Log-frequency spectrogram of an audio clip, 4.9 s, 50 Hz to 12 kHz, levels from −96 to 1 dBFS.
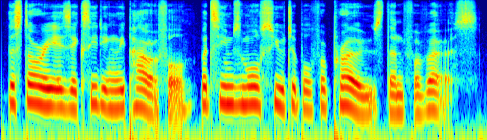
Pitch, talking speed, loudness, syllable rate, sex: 180 Hz, 170 wpm, -16 LUFS, 5.2 syllables/s, female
